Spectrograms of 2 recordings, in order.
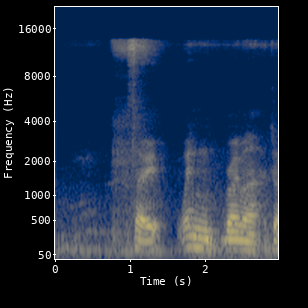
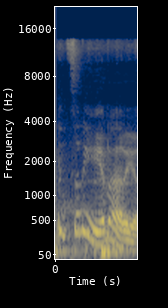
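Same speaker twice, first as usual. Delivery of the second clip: put-on Italian accent; 10 semitones higher, 4 dB louder, slower than usual. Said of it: "as racist as saying".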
